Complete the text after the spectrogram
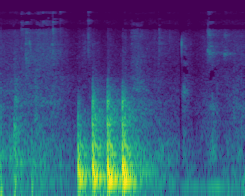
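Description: A hand knocks on a wooden door.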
